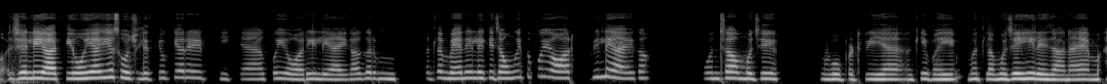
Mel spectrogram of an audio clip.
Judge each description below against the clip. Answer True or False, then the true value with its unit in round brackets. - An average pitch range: True (3.3 semitones)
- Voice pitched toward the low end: False (260 Hz)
